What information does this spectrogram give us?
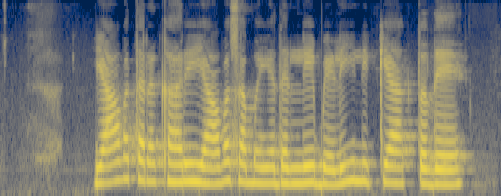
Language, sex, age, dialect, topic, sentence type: Kannada, female, 36-40, Coastal/Dakshin, agriculture, question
